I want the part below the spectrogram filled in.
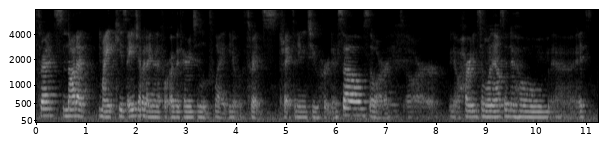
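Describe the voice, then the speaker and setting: A woman's very deep, low voice with fairly even intonation and audible room echo. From France. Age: 30s. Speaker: parent sharing experience. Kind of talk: interview testimony. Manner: halting.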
